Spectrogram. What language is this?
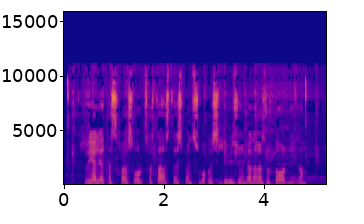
Georgian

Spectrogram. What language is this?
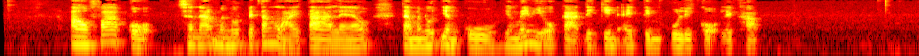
Thai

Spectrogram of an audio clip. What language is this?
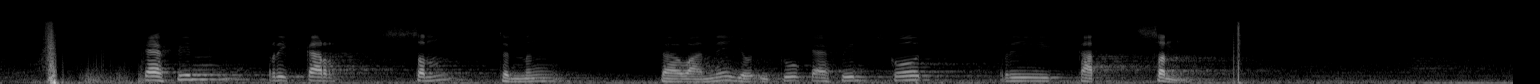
Javanese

